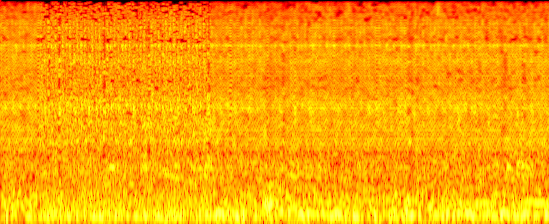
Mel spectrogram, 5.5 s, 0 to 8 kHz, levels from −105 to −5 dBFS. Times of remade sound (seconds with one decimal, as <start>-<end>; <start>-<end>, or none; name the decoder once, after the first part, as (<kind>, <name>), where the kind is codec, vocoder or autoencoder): 0.0-0.4 (vocoder, Vocos); 2.1-5.5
